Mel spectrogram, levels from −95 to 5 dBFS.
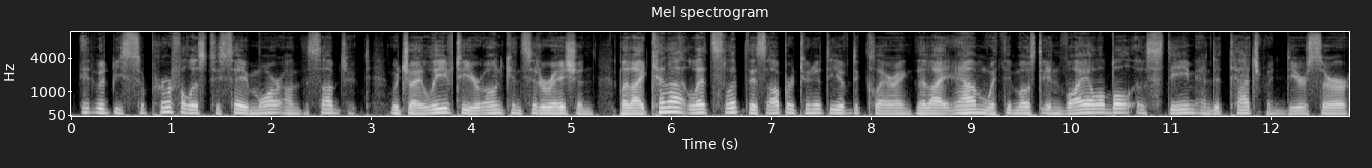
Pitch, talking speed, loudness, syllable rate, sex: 135 Hz, 180 wpm, -17 LUFS, 4.9 syllables/s, male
